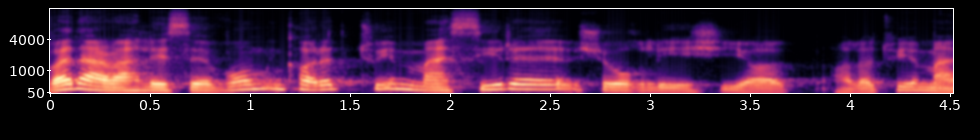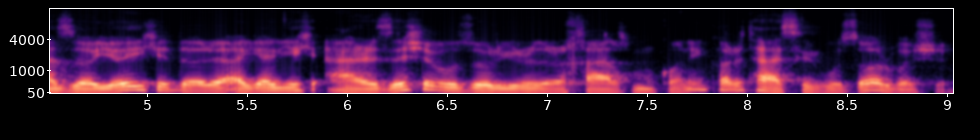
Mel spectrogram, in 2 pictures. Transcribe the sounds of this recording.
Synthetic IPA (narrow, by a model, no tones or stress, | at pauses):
væd̪æɾvæhlejese̞vːo̞minŋkʰɒːɾet̪ʰuje̞mæsiːɾe̞ʃoɣliʃjɒː | hɒːlɒːt̪ʰuːje̞mæzɒːjɒːiːcʰe̞d̪ɒːɾeʔæ̰ɟæɾjecʰæ̰ɾze̞ʃe̞bo̞zo̞ɾɟiːɾod̪ɒːɾexælʁmiːkʰo̞neiːnkʰɒːɾet̪ʰæsiːɾɡo̞zɒːɾbɒːʃe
